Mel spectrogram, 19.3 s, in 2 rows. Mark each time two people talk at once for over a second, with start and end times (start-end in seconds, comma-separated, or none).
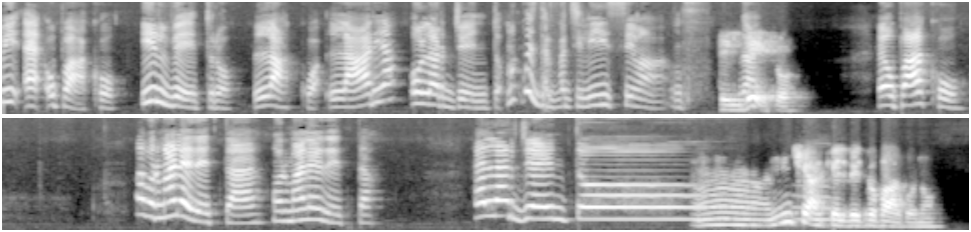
16.9-18.1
